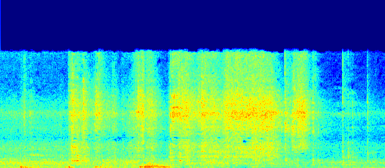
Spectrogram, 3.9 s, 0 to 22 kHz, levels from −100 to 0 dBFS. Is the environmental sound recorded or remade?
remade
